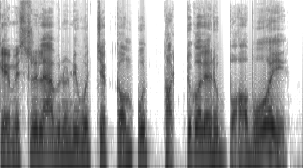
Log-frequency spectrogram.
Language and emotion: Telugu, disgusted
